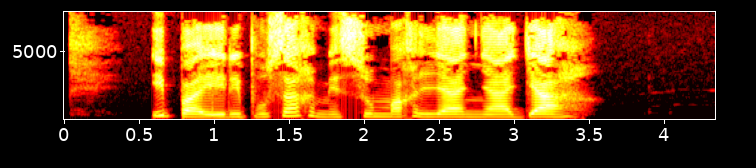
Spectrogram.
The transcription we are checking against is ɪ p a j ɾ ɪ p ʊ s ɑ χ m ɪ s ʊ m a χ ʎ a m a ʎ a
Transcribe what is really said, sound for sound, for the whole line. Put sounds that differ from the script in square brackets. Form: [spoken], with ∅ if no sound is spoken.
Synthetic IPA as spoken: ɪ p a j ɾ ɪ p ʊ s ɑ χ m ɪ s ʊ m [ɑ] χ ʎ a [ɲ] a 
